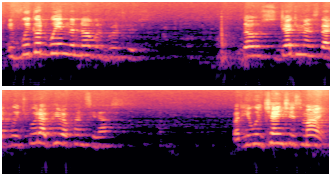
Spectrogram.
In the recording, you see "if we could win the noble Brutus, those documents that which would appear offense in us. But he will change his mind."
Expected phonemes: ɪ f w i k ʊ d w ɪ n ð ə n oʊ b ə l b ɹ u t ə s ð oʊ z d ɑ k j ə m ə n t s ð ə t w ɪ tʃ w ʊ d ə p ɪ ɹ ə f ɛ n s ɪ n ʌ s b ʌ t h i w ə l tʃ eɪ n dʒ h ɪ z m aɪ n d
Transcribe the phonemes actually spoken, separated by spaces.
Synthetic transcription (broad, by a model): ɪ f w i k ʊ d w ɪ n ð ə n oʊ b ə l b ɹ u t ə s ð oʊ z d ɑ k j ə m ə n t s ð ə t w ɪ tʃ w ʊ d ə p ɪ ɹ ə p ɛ n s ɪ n ʌ s b ʌ t h i w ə n tʃ eɪ n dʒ h ɪ z m aɪ n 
